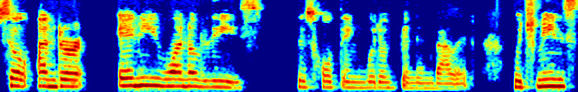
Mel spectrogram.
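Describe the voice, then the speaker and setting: Fairly slow, somewhat breathy speech from a woman. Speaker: logic teacher. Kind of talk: lecture.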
